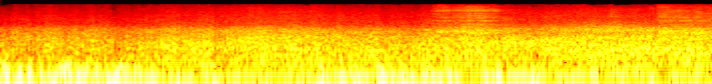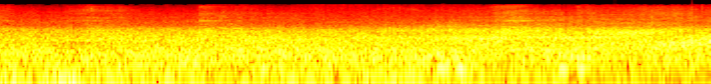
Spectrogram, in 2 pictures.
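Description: Steady rushing street-traffic noise with a low rumble, with a few faint ticks on top.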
